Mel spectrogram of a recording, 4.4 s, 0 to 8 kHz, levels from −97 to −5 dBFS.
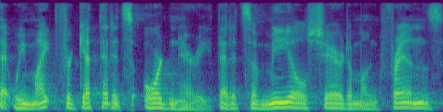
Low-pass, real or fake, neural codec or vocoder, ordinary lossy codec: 7.2 kHz; real; none; MP3, 64 kbps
